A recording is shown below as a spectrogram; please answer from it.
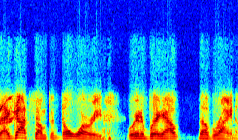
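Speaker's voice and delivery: ordinary talk, nothing marked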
